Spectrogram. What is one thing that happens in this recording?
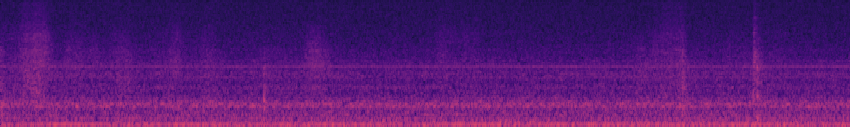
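An electrical tester hums steadily.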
